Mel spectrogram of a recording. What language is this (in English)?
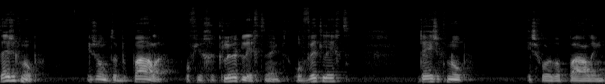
Dutch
